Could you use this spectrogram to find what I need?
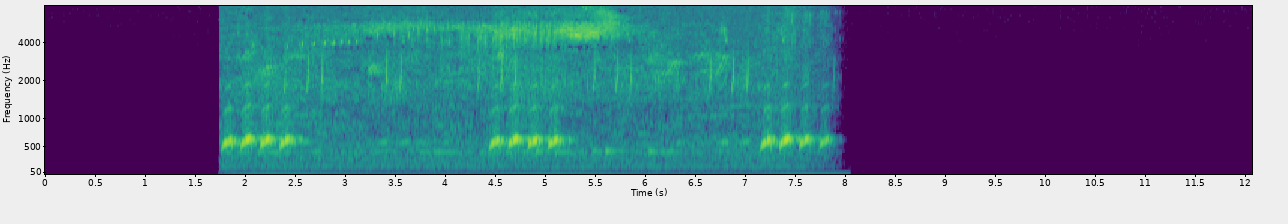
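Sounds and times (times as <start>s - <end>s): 
hoopoe calling: 1.8s - 7.9s.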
